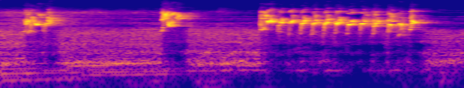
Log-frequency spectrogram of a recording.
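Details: Lovebird singing 'ngacor': two short shrill chirps, then a long fast chattering trill of around a dozen rapid repeated high notes lasting over a second and a half.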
